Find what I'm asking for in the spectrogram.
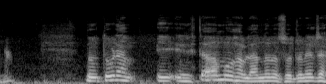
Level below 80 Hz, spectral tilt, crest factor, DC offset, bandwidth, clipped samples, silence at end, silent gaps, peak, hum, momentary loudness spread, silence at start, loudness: -42 dBFS; -7.5 dB/octave; 14 dB; under 0.1%; 10.5 kHz; under 0.1%; 0 s; none; -6 dBFS; none; 20 LU; 0 s; -20 LUFS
